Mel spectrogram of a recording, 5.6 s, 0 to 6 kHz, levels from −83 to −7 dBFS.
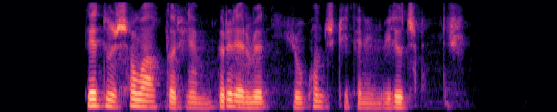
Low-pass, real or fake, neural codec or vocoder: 5.4 kHz; fake; autoencoder, 22.05 kHz, a latent of 192 numbers a frame, VITS, trained on one speaker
